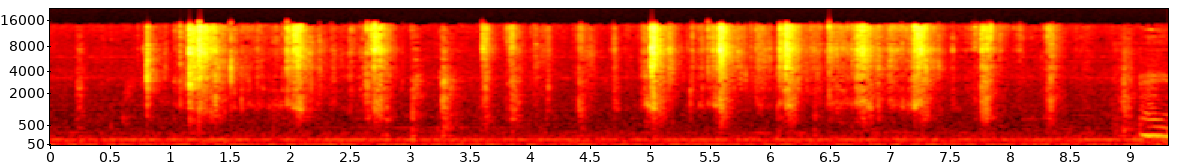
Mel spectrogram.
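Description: Crisp chips crunch loudly close to a microphone.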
